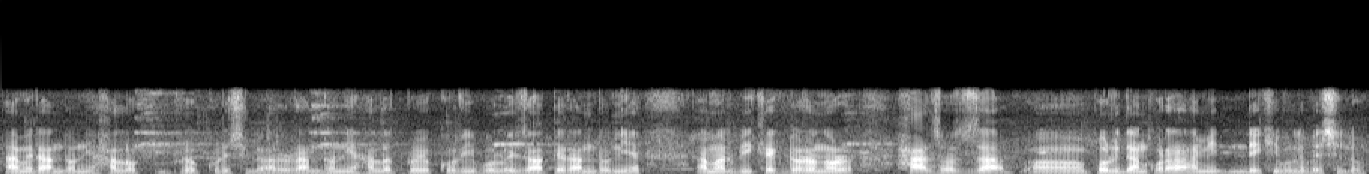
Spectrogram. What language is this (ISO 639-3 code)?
asm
